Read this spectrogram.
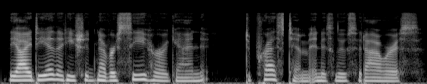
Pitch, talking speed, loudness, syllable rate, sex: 180 Hz, 210 wpm, -20 LUFS, 5.7 syllables/s, female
